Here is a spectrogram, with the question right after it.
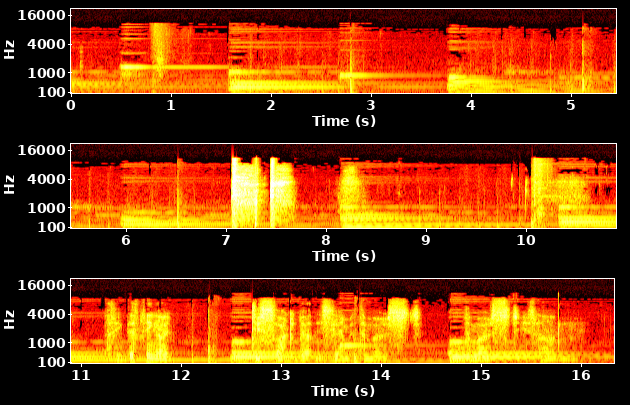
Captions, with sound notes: [coughing] I think the thing I dislike about this game the most is, um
